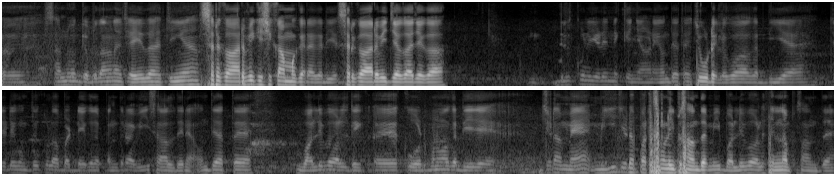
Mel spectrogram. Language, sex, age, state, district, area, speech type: Dogri, male, 18-30, Jammu and Kashmir, Kathua, rural, spontaneous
